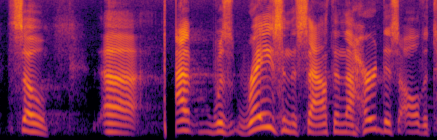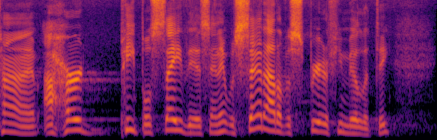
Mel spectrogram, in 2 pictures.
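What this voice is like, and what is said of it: Southern US accent. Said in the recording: “I am from the South ... I hear that Southern accent.”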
